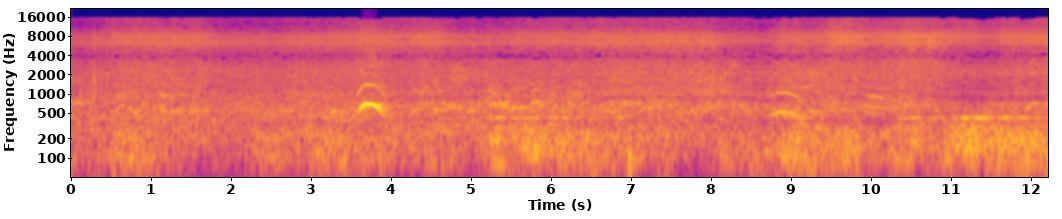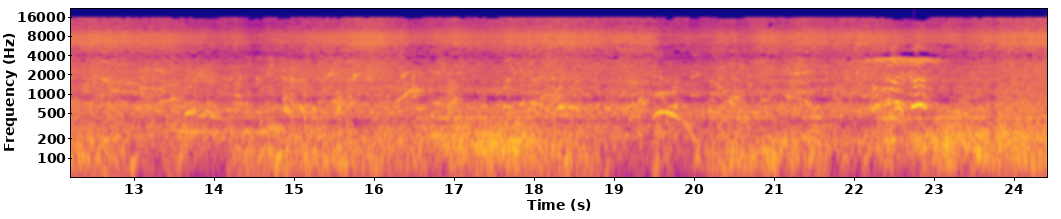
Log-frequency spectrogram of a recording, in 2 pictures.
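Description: Wave-pool water sloshing and splashing, with a surge about every six seconds as a wave is pushed out and breaks against the pool wall. Scattered shouts from people in the water, one loud shout about four seconds in.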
